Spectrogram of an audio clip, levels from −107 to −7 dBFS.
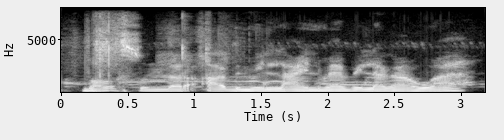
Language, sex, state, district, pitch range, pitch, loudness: Hindi, male, Bihar, Jamui, 140-155 Hz, 145 Hz, -13 LUFS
